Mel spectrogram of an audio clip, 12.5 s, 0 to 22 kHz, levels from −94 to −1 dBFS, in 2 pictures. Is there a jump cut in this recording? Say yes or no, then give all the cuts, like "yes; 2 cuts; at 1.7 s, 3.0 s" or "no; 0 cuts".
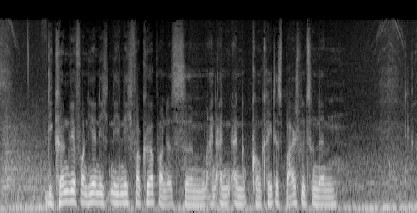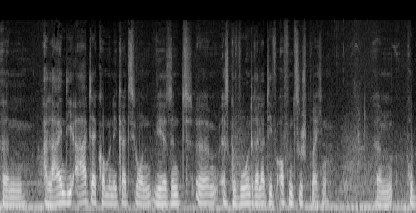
no; 0 cuts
